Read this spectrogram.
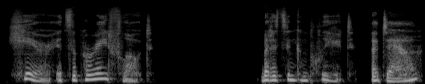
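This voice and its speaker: An actress playing a level-headed, dry-witted FBI agent in a video game, with a measured, understated delivery as if thinking aloud. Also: female voice, mid-range voice, animated, vocal fry, darkish tone, breathy edge, no room sound, full character voice. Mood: pensive.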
